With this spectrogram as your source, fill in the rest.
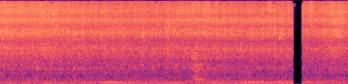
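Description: Washed, ground poha with ghee-fried cashews and raisins sizzles steadily in a pan as it is stirred, a continuous close frying hiss with no talk and a brief dropout near the end.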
